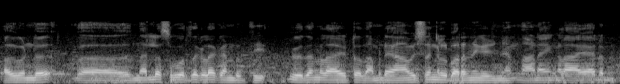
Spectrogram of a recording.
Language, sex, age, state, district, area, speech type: Malayalam, male, 45-60, Kerala, Kottayam, rural, spontaneous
